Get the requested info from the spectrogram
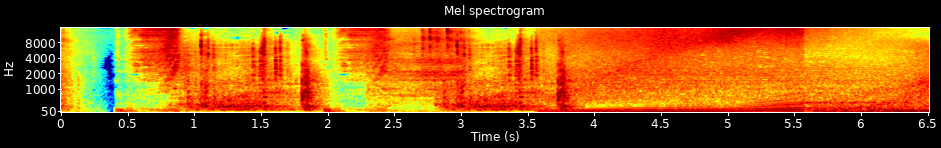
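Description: Sound effects of an animated logo intro. A run of whooshes comes about once a second. Then a low rising tone climbs for about two seconds and breaks off just before the logo settles.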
